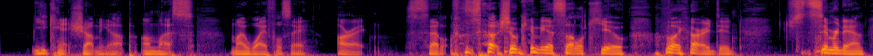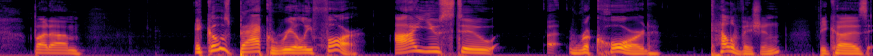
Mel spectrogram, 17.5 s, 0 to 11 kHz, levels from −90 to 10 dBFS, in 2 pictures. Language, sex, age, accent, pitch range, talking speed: English, male, 30-49, American, 100-130 Hz, 140 wpm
